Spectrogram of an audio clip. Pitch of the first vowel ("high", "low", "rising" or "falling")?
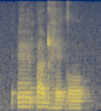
high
